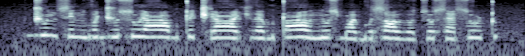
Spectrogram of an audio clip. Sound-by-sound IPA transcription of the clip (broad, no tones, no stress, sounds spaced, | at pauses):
d͡ʒ u n s e n ɡʷ ɑ d͡ʒ u s u e̯ ʕ ɑ b y ʈ e t͡ʃʼ e ʕ æ t͡ʃ ð æ ɡʷ i ʈ ʕ ɑ o̯ n u s b ɑ e̯ ɡʷ i s ɑ o̯ ð o t͡s o s æ s u ʈ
